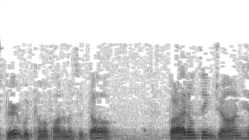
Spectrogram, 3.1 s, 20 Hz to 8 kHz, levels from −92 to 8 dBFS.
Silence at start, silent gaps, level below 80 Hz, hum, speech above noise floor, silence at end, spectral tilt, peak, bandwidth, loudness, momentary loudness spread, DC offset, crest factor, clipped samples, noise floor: 0.05 s; none; -50 dBFS; none; 25 dB; 0 s; -13 dB/octave; -2 dBFS; 5.6 kHz; -20 LUFS; 8 LU; under 0.1%; 18 dB; under 0.1%; -44 dBFS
